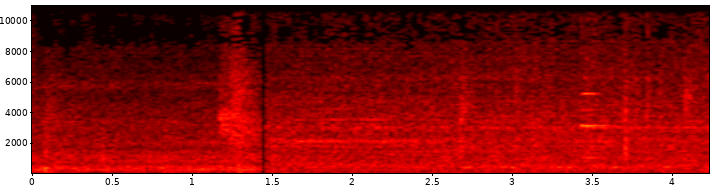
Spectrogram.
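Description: Steady, low rumbling background noise with a brief dropout about a second and a half in.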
